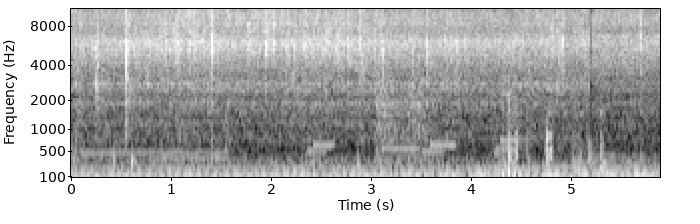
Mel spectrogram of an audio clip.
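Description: Shrimp, bell peppers and onions sautéing in a pan: a steady close sizzle runs throughout with a low hum beneath, a few faint tonal beeps, and light utensil clicks and scrapes near the end.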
